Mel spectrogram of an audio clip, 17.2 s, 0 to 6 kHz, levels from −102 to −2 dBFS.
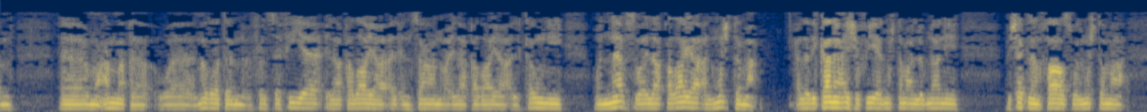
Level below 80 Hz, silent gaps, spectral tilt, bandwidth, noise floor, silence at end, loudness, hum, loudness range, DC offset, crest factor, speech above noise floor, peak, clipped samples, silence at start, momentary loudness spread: -60 dBFS; none; -11.5 dB/octave; 4.5 kHz; -56 dBFS; 0.35 s; -24 LUFS; none; 4 LU; under 0.1%; 20 dB; 33 dB; -2 dBFS; under 0.1%; 0 s; 10 LU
